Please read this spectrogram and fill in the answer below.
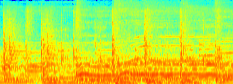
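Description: Live band music: electric guitars over bass and drums, with a steady beat of percussive hits and held notes.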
